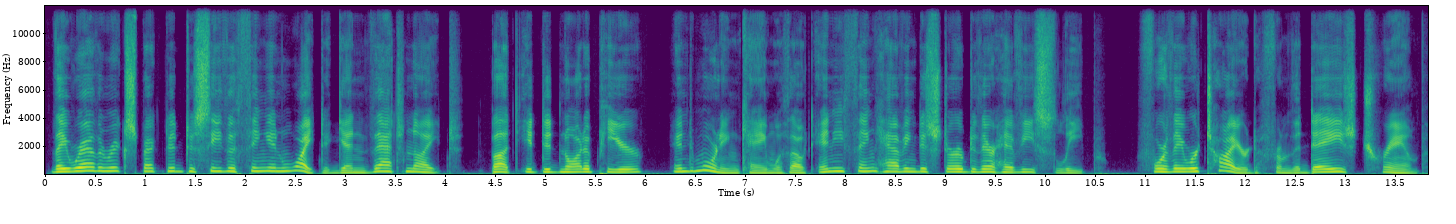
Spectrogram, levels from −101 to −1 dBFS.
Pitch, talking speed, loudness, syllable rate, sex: 185 Hz, 150 wpm, -17 LUFS, 4.1 syllables/s, male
